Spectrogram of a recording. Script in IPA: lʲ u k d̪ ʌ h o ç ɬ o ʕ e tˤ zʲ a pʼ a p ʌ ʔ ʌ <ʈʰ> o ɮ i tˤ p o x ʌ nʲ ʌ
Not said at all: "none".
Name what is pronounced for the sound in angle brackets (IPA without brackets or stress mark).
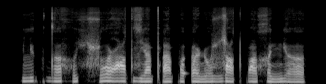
ɳ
